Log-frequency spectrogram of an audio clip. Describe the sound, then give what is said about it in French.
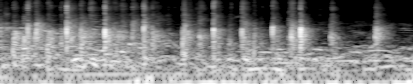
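An audience at a music jam applauds a performer as he is introduced, many sharp, distinct claps in an uneven rhythm, fairly quiet, with voices mixed in. “On l'applaudit très fort.”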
